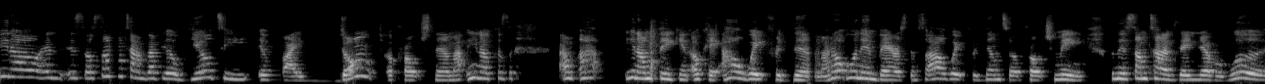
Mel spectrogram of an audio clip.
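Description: Against a quiet background, a woman with an American accent talks at a fairly quick pace in a high voice with lively intonation. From US South, Tallahassee, Florida. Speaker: TV news anchor. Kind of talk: casual chat. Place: home room. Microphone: video call.

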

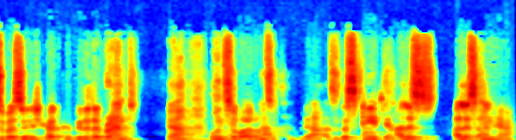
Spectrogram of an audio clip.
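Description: Against a quiet background, a man speaks with a high pitch and lively intonation. He talks at a fairly quick pace. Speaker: podcast host. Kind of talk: interview conversation. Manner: talkative. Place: home room. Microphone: video call.

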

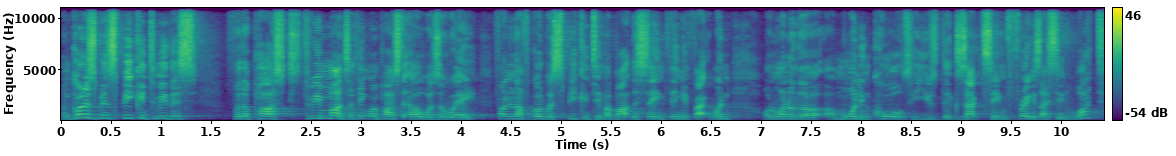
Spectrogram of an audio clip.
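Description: Talking at a very fast pace, a man uses a high pitch and an animated tone. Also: ordinary pitch variation. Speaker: preacher. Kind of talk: sermon. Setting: church with congregation. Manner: animated, exhorting the congregation with call-and-response; humorous, casual asides. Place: church. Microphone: handheld.

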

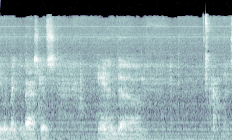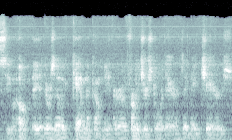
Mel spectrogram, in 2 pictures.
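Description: The speaker has an American accent and talks at a moderate pace. Background noise is noticeable throughout. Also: man. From Collamer, Whitley County, Indiana. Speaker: local history museum owner. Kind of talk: oral history interview answer. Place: meeting room. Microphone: camera far.

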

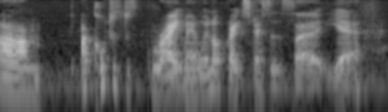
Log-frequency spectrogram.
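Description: Noticeable background noise accompanies a woman speaking with an Australian accent. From Australia, Northern Territory. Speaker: vlogger. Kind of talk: casual vlog monologue. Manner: halting, many ums.

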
